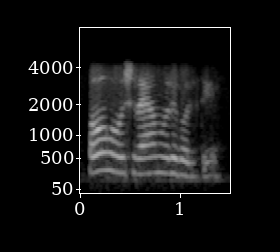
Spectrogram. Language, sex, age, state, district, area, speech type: Marathi, female, 18-30, Maharashtra, Pune, rural, conversation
